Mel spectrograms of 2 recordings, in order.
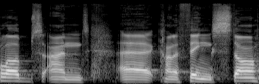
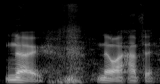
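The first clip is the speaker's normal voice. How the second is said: softer, small guilty admission; ashamed quiet no; 7 semitones lower, 9 dB quieter than usual. Retold or imitated. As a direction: own up quietly. Bill ashamed under questioning.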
